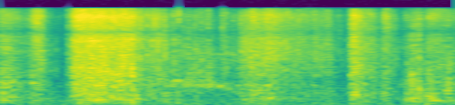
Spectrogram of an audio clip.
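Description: Plastic air-pillow packing crinkling and rustling as it is pulled out of a cardboard box, loudest about half a second in.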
